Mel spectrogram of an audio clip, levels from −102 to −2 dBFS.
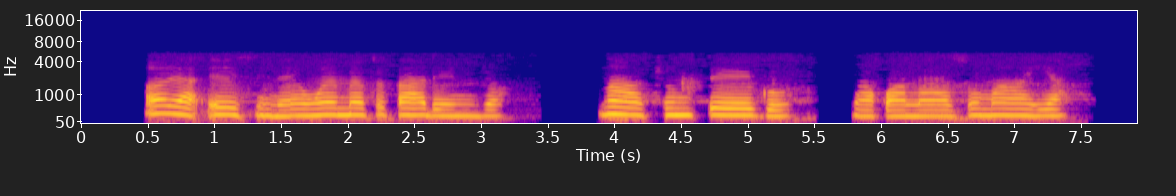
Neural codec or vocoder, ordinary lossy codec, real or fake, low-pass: none; none; real; 5.4 kHz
